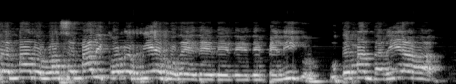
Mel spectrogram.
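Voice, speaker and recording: A high-voiced man preaches emphatically to his congregation. He is recorded from afar in an echoey church hall. The sound is dull, and faint music plays behind him. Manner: emphatic, addresses congregation as "hermano", rhetorical questions. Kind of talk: sermon. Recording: echoey room, distant mic, dull sound.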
